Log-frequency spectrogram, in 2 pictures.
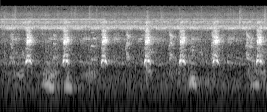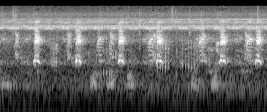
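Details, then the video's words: Chorus of frogs croaking: loud, harsh, ringing croaks repeated roughly once a second, with quieter low croaks from other frogs between them, over a steady high-pitched background drone. "Sleep Like A Baby With The Calming Sound Of Harmonious Frog Croaking"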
